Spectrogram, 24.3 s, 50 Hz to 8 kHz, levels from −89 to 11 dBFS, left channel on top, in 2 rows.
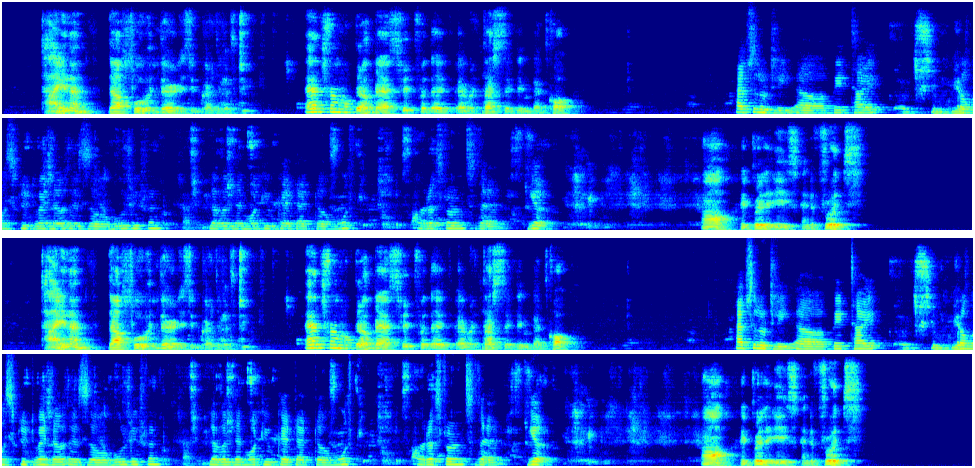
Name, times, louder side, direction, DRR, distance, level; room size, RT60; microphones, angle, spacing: voice 1, 0.5-1.0 1.3-3.1 3.8-7.0 11.2-12.0 14.4-14.7 16.9-17.3 18.1-18.2 19.4-19.5 20.0-20.4 20.8-23.1, right 1 dB, 30° right, 0 dB, 0.8 m, -31 dB
voice 2, 2.7-3.0 3.7-3.8 9.0-10.9 11.9-14.1 14.7-16.8 17.3-18.4 18.7-19.0, right 4 dB, 80° right, 6 dB, 0.4 m, -36 dB
5.9 x 2.5 x 2.6 m, 0.41 s
head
